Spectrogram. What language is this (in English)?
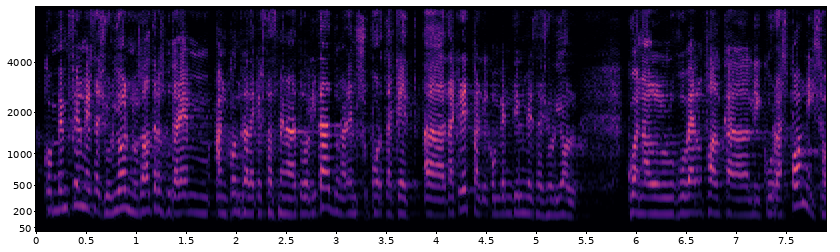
Catalan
